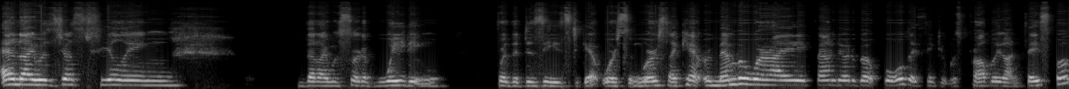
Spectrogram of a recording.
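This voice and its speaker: A woman's dark, mellow voice at medium pitch and moderate pace, in a Canadian accent. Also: fairly even intonation, big swings in loudness. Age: 60s. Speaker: retired teacher, fitness program member. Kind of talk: testimonial interview. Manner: halting, with fillers and restarts.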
